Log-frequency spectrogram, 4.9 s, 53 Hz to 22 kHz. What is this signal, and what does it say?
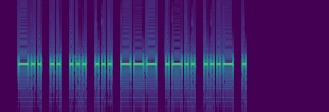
Morse code, heard as a keyed tone, about 25 wpm, 700 Hz. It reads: DISSOLVE
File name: 8 Letter Words - First 3 Letters Given - 25wpm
